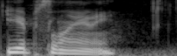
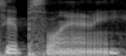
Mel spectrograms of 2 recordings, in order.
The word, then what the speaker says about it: Ypsilanti: How do you pronounce that? – Ypsilanti. – Ypsilanti. – That's Ypsilanti, yep.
